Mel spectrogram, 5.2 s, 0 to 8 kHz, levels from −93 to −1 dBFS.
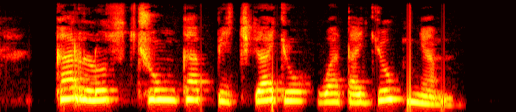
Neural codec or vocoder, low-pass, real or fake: none; 7.2 kHz; real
